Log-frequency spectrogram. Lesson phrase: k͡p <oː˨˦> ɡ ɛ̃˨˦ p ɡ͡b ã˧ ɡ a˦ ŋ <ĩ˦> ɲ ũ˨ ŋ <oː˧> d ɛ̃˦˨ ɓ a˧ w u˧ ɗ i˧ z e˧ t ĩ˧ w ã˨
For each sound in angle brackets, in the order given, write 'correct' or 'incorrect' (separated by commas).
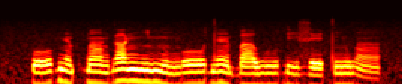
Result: correct, incorrect, correct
